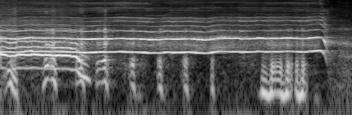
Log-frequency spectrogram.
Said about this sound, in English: Because I think just people screaming as a recording, and that should be like your text. Oh. You know. You got a text.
